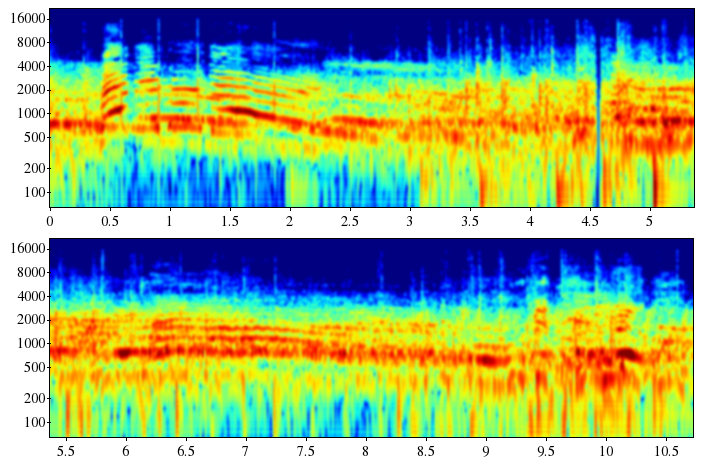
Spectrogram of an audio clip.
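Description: A crowd of young people shouting and cheering over one another, several voices at once, loudest in the first couple of seconds.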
